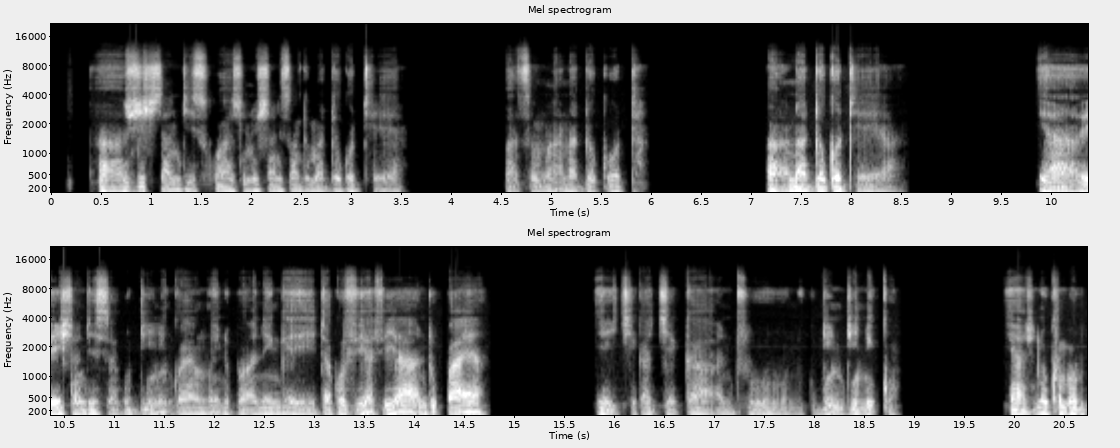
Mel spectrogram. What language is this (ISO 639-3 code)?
ndc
